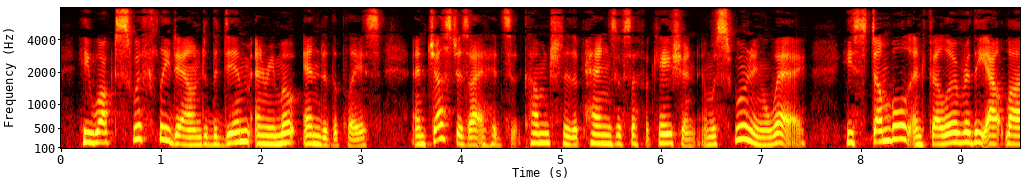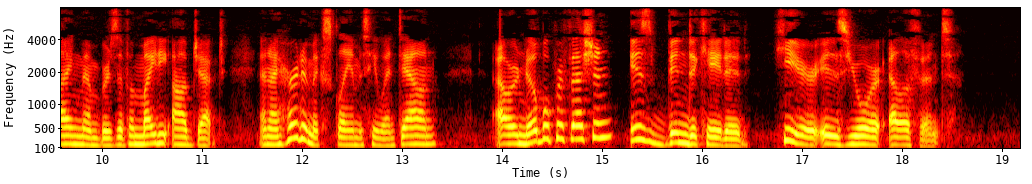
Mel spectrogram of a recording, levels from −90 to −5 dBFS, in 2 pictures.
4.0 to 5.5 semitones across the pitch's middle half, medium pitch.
Yes: average, 4.4 semitones; medium, 175 Hz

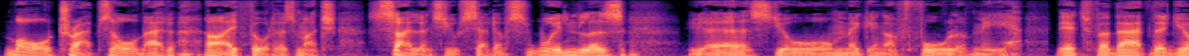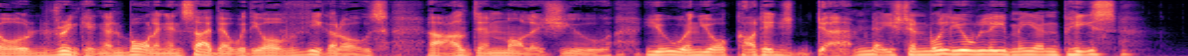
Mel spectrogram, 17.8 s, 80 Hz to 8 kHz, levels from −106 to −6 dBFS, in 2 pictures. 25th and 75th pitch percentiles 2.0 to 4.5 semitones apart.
No: average, 5.1 semitones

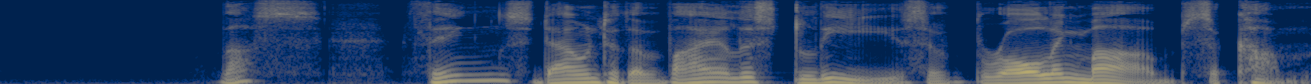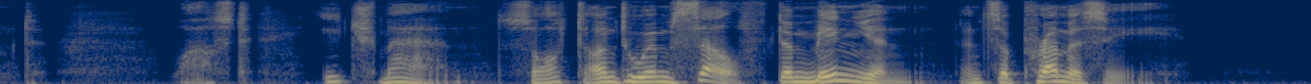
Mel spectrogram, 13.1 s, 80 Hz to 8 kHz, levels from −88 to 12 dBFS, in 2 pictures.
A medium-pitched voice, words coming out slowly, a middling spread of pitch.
Yes: medium, 150 Hz; slow, 90 wpm; average, 4.7 semitones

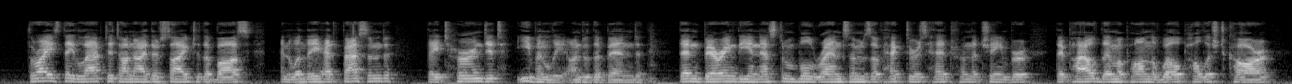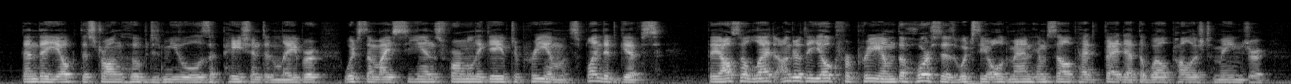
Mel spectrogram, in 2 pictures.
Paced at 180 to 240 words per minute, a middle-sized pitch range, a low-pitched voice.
No: average, 190 wpm; narrow, 2.0 semitones; low, 120 Hz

